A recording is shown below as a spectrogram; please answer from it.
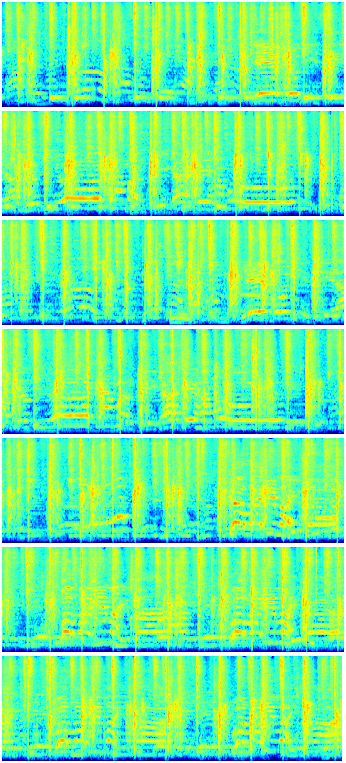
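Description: A voice singing a wordless melody over steady rhythmic hand-clapping, in time with the music.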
